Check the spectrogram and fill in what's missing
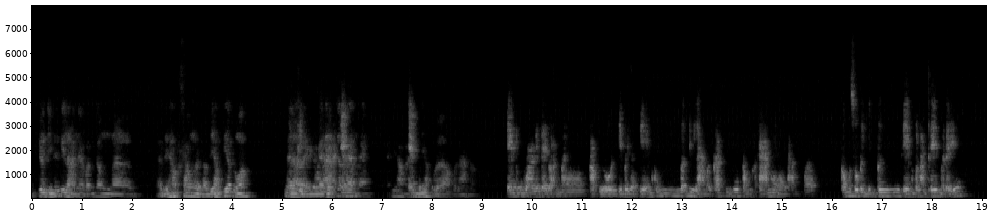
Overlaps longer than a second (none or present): present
